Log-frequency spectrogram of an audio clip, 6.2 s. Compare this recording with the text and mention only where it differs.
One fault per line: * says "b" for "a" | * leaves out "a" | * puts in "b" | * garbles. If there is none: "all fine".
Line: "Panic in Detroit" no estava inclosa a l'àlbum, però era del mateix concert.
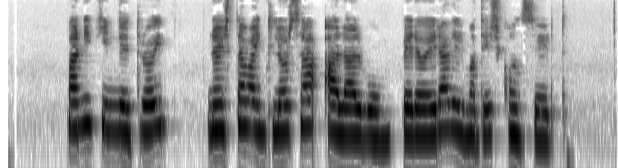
all fine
